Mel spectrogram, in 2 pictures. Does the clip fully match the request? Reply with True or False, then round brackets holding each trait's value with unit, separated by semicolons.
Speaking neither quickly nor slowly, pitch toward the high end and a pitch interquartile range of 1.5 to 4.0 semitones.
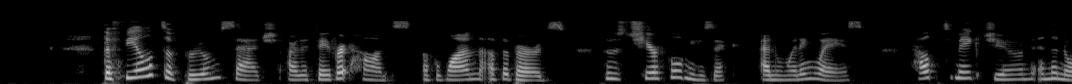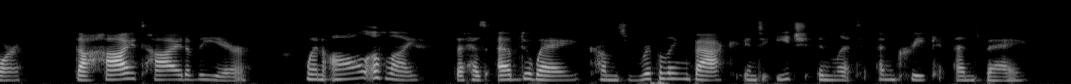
True (145 wpm; 220 Hz; 3.7 semitones)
